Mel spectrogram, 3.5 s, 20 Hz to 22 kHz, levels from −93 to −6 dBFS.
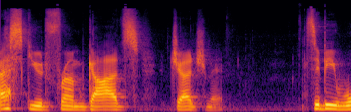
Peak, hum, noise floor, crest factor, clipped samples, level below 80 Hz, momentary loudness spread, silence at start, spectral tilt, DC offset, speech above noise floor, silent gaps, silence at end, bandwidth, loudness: -2 dBFS; none; -58 dBFS; 20 dB; under 0.1%; -66 dBFS; 15 LU; 0 s; -5 dB/octave; under 0.1%; 37 dB; none; 0 s; 17 kHz; -21 LUFS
